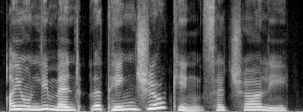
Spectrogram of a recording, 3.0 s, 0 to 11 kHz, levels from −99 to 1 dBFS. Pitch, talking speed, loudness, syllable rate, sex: 285 Hz, 160 wpm, -15 LUFS, 4.1 syllables/s, female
